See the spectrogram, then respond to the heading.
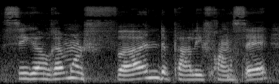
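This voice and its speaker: A woman's voice: fairly high pitch, a little slow, a little mellow, a little hiss or hum. A woman answering interview questions hesitantly and slipping in English words.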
